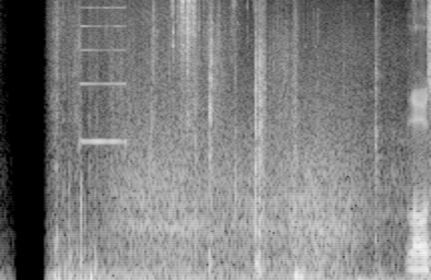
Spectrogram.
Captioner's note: car door beeps, shuts. feet shuffle on pavement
